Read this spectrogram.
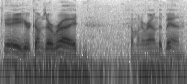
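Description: A man's voice: medium pitch, steady tone, unhurried, background noise. A man narrating a casual travel vlog to the camera, chatty and chuckling often, recorded outdoors and in his car on a camera's built-in mic. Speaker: RV travel vlogger.

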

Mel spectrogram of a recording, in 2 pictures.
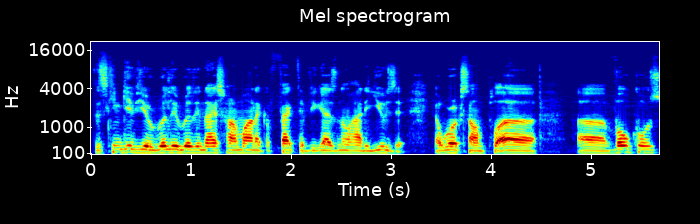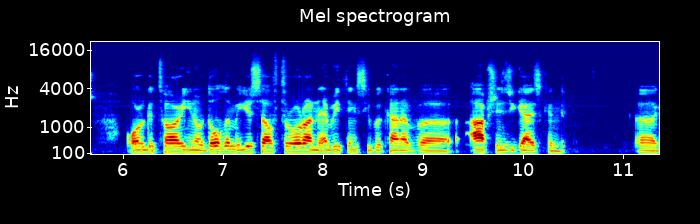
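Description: A man hosting a tutorial, narrating casually and informally as he explains software to his listeners. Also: fairly low pitch, dry recording. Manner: informal, addresses listeners as "you guys". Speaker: tutorial host.

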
